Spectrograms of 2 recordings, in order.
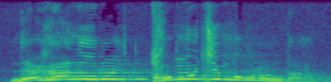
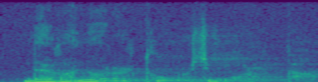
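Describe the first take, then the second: First: Much higher and louder, 너를 hit hard; thundering rebuke. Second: Low, soft, deliberate pronouncement; quiet voice of the Lord. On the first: Preacher voicing the Lord's rejection of the boaster, thundering. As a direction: shout it out like judgment falling. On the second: Preacher quoting the Lord's rejection, low and hushed. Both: Acted.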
